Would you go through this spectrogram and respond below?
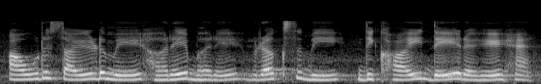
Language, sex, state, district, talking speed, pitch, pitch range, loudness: Hindi, female, Uttar Pradesh, Saharanpur, 120 wpm, 225 Hz, 215-245 Hz, -14 LUFS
